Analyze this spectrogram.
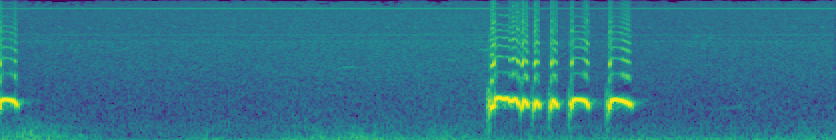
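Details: A local zebra dove hen calls for a male: the tail of one coo phrase at the start, then a single loud, rapid run of five or six pulsing coo notes, over a low murmur of noise.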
